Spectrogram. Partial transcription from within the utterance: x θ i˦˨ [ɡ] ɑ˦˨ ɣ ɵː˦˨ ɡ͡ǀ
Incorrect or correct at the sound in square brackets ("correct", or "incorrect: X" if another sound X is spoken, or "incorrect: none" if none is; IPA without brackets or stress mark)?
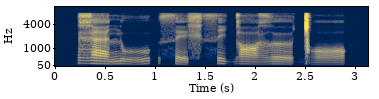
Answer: correct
